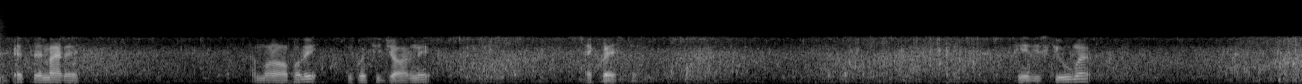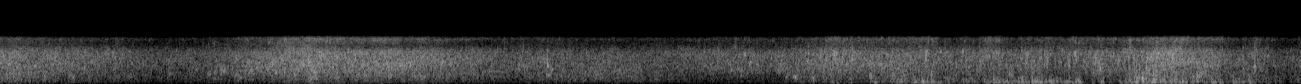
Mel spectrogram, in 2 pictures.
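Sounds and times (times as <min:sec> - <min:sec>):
waves lapping rocky shore: 0:00.0 - 0:26.0
wind rumbling on microphone: 0:15.1 - 0:26.0.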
